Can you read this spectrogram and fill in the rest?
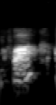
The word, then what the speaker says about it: Kwok: And my Twitter is at Christine Kwok, all one word.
